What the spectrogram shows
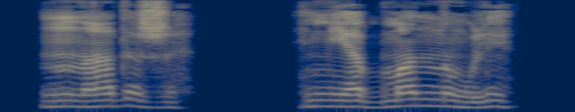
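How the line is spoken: Amused snort. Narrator (Russian): хмыкнул парень

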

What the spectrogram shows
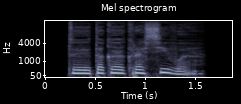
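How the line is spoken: Soft, gentle. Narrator (Russian): мягко сказал Ди

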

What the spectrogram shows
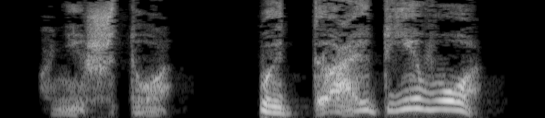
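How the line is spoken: Barely audible whisper. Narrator (Russian): еле слышно прошептал Жаба

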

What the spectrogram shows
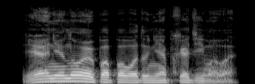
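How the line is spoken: Grumble. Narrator (Russian): буркнул он

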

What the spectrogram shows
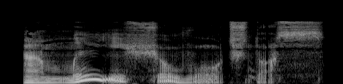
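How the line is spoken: Purring. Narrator (Russian): промурлыкал он

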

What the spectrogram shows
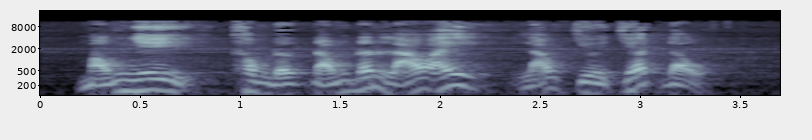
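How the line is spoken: Loud roar. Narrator (Vietnamese): Hàng Mai Cốc Chủ gầm lớn

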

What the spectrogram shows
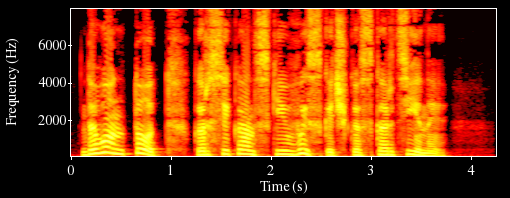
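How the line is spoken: Ordinary tone, forewoman. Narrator (Russian): сказала бригадирша самым обыкновенным тоном

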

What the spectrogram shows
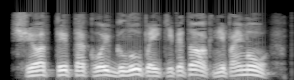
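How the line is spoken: Booming drone. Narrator (Russian): прогудел он

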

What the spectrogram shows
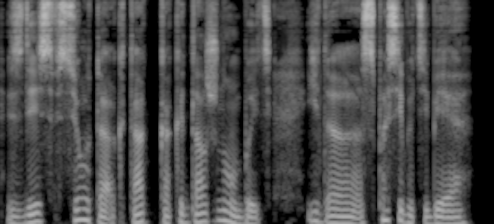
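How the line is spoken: Ghostly whisper. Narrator (Russian): словно призрак шепнул их

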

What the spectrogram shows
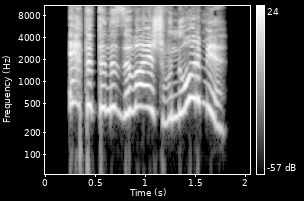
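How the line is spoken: Tearful full-throated scream. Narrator (Russian): Уже во всю мощь своих легких заорала она, а из глаз девушки потекли слезы

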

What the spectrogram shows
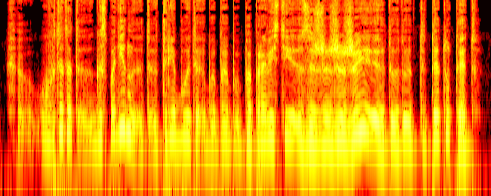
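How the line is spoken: Babbling. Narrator (Russian): пролепетал слуга

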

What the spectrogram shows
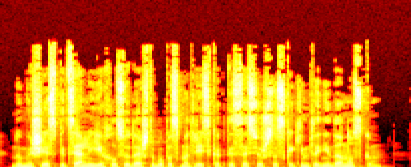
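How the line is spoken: Scoffing snort. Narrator (Russian): Хмыкнул Игнат

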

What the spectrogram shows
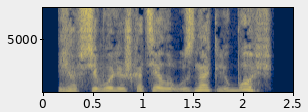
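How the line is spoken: Hysterical sobbing. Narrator (Russian): всхлипывала М, завершая истерику

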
